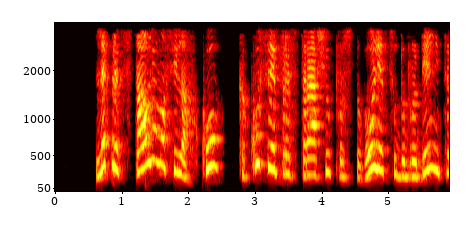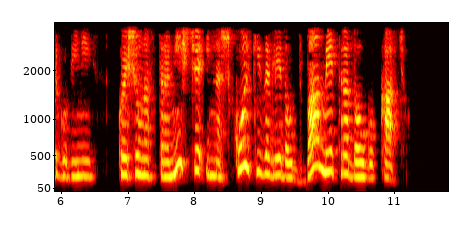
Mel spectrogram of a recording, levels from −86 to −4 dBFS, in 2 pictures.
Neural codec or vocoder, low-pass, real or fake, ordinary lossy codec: none; 3.6 kHz; real; MP3, 24 kbps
